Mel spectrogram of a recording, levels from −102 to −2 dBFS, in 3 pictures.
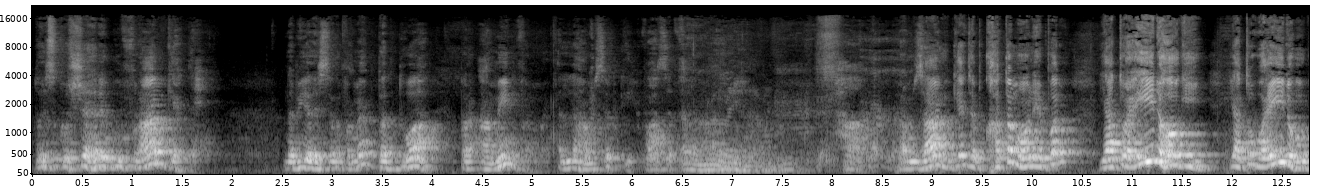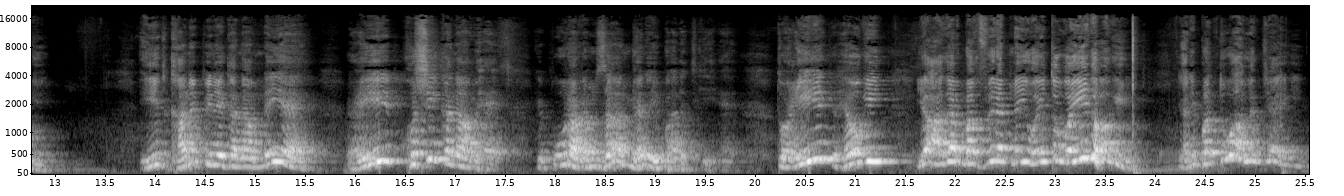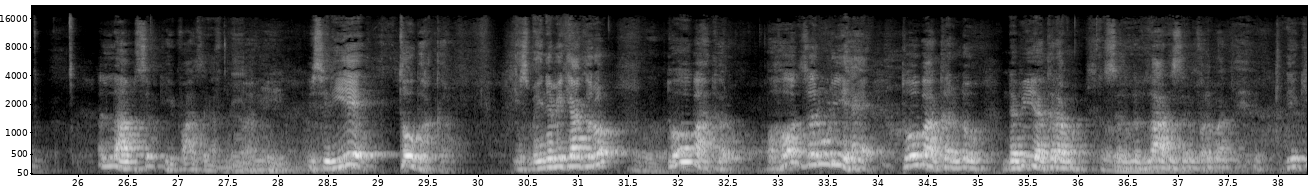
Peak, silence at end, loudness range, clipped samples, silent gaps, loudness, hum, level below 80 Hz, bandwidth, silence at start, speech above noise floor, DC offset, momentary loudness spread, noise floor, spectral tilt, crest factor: -2 dBFS; 0 s; 11 LU; under 0.1%; none; -22 LUFS; none; -64 dBFS; 17 kHz; 0.05 s; 42 dB; under 0.1%; 21 LU; -64 dBFS; -6 dB/octave; 20 dB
